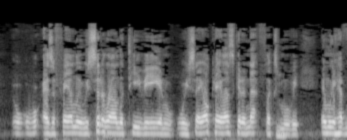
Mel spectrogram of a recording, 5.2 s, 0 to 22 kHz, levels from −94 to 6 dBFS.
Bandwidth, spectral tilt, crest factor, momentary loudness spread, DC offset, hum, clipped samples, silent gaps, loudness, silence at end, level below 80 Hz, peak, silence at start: 12 kHz; -5 dB/octave; 12 dB; 8 LU; under 0.1%; none; under 0.1%; none; -14 LUFS; 0 s; -44 dBFS; -2 dBFS; 0.2 s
